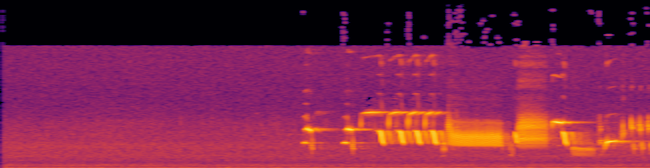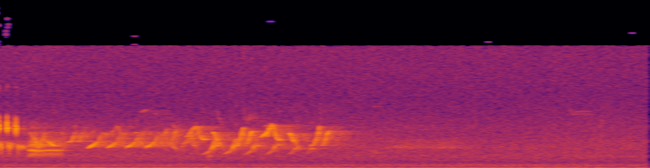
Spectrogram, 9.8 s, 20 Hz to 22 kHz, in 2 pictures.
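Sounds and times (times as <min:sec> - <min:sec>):
song sparrow singing: 0:02.2 - 0:08.4.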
